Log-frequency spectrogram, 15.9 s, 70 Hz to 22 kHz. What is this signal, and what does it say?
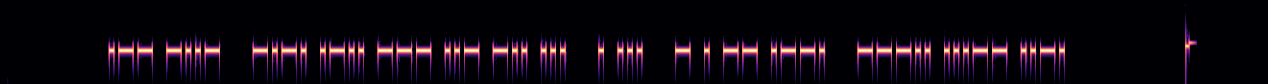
Morse code, heard as a keyed tone, about 20 wpm, 700 Hz. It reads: WX CLOUDS ES TEMP 83F
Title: K1USN SST QSO Practice 20wpm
